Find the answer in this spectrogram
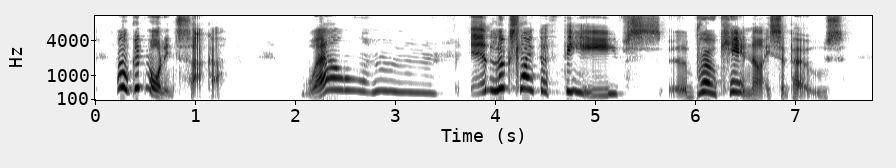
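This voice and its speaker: A woman puts on a character voice at an extremely high pitch, speaking at a fairly slow pace in a very clean recording with a silent background. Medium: solo performance. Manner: sleepy, halting.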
